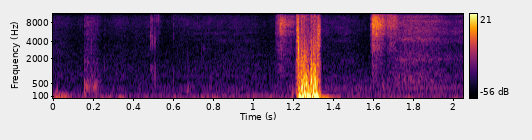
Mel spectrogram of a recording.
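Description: Footsteps in soft slippers on a concrete path, a few faint scuffs, with one loud thump just over a second in, over a faint steady low hum.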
